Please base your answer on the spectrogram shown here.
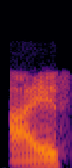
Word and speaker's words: IaaS: So we pronounce this as is PAS and SAS.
